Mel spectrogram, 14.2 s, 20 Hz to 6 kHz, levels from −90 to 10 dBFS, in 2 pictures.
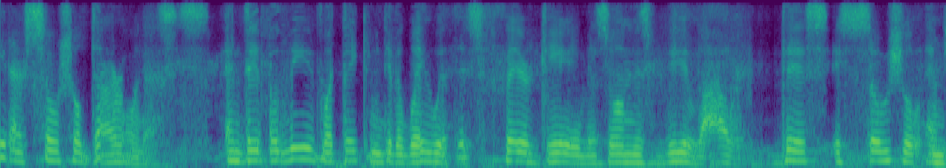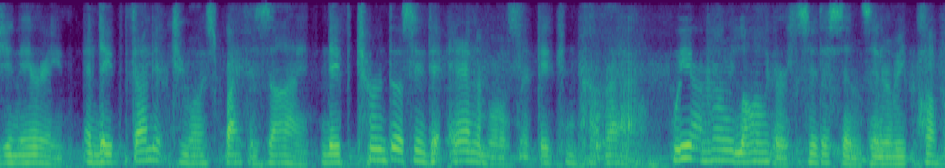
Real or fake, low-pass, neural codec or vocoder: fake; 5.4 kHz; codec, 16 kHz in and 24 kHz out, 0.6 kbps, FireRedTTS-2 codec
